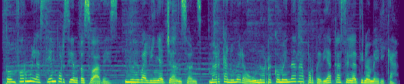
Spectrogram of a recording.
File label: Motherly Calm Comforting; Jonsons Baby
